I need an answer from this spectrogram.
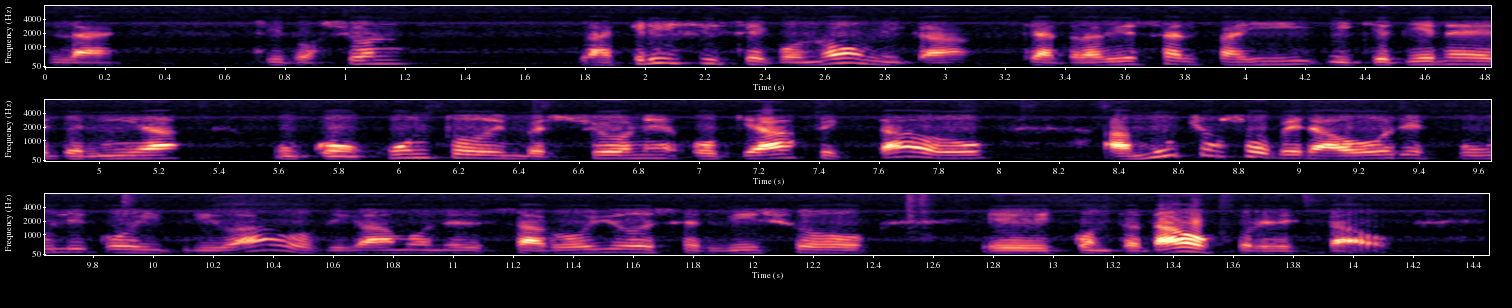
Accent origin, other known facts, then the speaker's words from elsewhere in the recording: Chile; Como chilenos estamos llamados a un momento histórico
